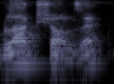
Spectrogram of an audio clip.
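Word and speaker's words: Black–Scholes: The H is silent. The way we see Scholes. So people will call it a Black-Scholes. So again, I will call it Black-Scholes.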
